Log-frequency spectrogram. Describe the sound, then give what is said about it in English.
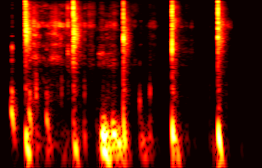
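About six sharp hand claps, clapping for the NHS, land at a slow, steady pace, each one crisp and fairly loud, with some low murmuring sounds between the first few. “Why are you so clapping for me? Nah, brother, we're clapping for you, you know?”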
